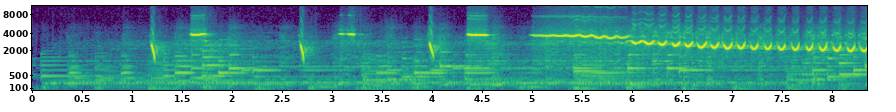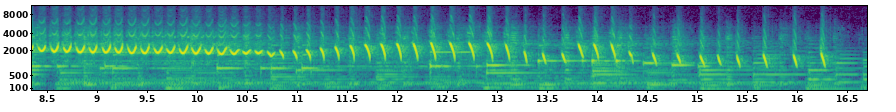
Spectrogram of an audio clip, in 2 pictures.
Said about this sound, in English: Next, far more cheerful bird is a song of the canary.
